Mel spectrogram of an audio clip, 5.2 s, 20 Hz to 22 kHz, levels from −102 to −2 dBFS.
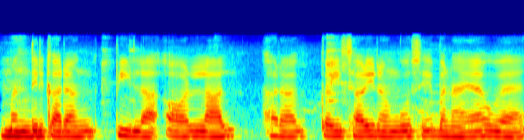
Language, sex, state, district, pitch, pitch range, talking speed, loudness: Hindi, female, Uttar Pradesh, Hamirpur, 150 Hz, 145-155 Hz, 160 wpm, -14 LUFS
